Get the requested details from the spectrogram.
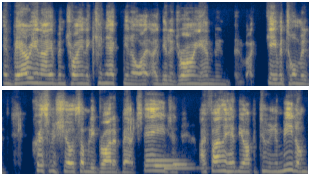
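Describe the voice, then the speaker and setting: A man with a high pitch and ordinary pitch variation rattles through his words at a very fast pace. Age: 70s. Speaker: artist and business owner. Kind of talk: podcast interview. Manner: animated.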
